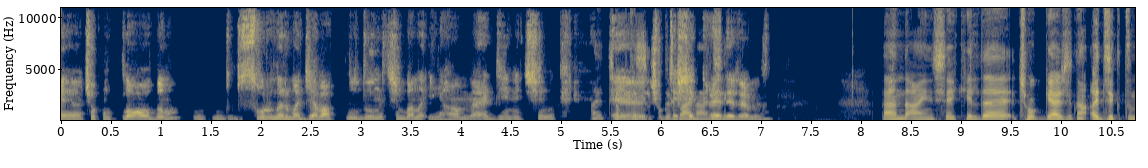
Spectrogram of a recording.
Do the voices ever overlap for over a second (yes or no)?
yes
